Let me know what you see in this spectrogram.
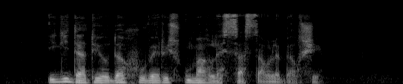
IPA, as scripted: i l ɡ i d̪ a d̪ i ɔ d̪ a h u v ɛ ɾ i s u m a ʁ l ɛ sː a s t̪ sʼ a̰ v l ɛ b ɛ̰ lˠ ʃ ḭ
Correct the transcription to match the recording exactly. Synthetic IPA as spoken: i ɡ i d̪ a d̪ i ɔ d̪ a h u v ɛ ɾ i s u m a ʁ l ɛ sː a s t̪ sʼ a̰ v l ɛ b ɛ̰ lˠ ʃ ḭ

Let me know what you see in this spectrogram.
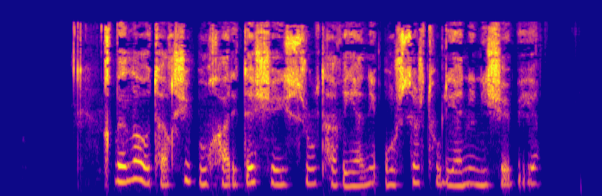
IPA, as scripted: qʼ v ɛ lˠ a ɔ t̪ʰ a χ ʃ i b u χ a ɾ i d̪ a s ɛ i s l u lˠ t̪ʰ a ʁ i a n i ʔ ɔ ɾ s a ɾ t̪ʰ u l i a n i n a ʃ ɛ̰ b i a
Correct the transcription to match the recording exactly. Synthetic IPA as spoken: qʼ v ɛ lˠ a ɔ t̪ʰ a χ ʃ i b u χ a ɾ i d̪ a ʃ ɛ i s ɾ u lˠ t̪ʰ a ʁ i a n i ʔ ɔ ɾ s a ɾ t̪ʰ u l i a n i n i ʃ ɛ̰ b i a

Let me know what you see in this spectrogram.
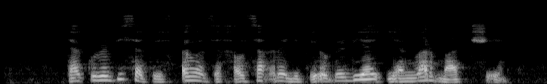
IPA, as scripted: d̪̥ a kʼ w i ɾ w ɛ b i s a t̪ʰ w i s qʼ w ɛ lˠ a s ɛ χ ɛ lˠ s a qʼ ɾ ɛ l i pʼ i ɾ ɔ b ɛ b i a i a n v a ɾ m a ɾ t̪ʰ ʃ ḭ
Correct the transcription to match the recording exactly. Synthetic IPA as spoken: d̪̥ a kʼ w i ɾ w ɛ b i s a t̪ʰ w i s qʼ w ɛ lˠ a z ɛ χ ɛ lˠ s a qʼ ɾ ɛ l i pʼ i ɾ ɔ b ɛ b i a i a n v a ɾ m a ɾ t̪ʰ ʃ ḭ

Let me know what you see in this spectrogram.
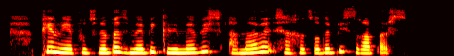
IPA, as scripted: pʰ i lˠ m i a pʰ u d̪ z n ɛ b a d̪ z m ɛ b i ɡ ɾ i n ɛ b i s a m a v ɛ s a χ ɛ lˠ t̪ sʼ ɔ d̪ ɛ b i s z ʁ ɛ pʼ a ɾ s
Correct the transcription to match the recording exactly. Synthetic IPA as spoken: pʰ i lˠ m i ɛ pʰ u d̪ z n ɛ b a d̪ z m ɛ b i ɡ ɾ i m ɛ b i s a m a v ɛ s a χ ɛ lˠ t̪ sʼ ɔ d̪ ɛ b i s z ʁ a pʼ a ɾ s

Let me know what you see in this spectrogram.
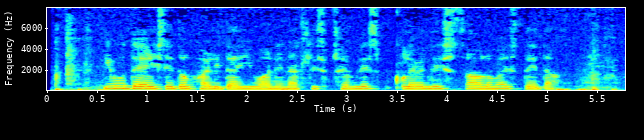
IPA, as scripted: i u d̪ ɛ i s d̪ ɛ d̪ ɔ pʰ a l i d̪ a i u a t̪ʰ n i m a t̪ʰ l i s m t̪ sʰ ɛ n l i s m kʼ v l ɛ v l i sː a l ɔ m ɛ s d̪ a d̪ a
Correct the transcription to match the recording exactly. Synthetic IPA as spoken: i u d̪ ɛ i s d̪ ɛ d̪ ɔ pʰ a l i d̪ a i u a n i n a t̪ʰ l i s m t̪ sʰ ɛ m l i s m kʼ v l ɛ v l i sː a l ɔ m ɛ s d̪ ɛ d̪ a

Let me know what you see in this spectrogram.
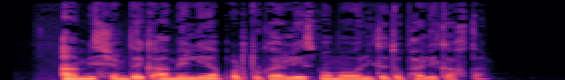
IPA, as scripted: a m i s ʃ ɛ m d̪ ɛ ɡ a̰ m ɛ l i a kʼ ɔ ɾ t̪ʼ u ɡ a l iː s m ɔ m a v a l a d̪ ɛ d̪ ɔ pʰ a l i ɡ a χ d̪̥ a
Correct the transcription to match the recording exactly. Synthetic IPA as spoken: a m i s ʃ ɛ m d̪ ɛ ɡ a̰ m ɛ l i a pʼ ɔ ɾ t̪ʼ u ɡ a l iː s m ɔ m a v a l i d̪ ɛ d̪ ɔ pʰ a l i ɡ a χ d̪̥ a

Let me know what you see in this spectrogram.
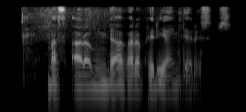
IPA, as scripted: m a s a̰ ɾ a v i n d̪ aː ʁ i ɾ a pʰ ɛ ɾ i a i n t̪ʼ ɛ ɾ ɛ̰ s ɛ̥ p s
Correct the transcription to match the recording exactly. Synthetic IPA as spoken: m a s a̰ ɾ a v i n d̪ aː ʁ a ɾ a pʰ ɛ ɾ i a i n t̪ʼ ɛ ɾ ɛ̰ s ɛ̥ p s

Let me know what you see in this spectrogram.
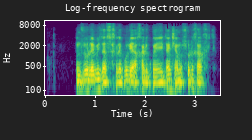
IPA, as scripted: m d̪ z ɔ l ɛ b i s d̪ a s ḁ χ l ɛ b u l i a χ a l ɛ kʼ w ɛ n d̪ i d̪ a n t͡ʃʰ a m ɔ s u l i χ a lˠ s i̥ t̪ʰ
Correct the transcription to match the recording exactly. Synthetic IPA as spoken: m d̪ z u l ɛ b i s d̪ a s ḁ χ l ɛ b u l i a χ a l i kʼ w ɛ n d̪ i d̪ a n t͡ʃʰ a m ɔ s u l i χ a lˠ χ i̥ t̪ʰ

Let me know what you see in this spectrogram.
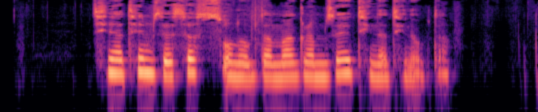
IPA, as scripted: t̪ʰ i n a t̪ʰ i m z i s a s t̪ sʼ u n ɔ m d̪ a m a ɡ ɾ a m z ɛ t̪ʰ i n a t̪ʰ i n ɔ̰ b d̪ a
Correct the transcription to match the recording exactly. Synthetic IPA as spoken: t̪ʰ i n a t̪ʰ i m z ɛ s a s t̪ sʼ u n ɔ b d̪ a m a ɡ ɾ a m z ɛ t̪ʰ i n a t̪ʰ i n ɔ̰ b d̪ a

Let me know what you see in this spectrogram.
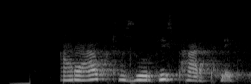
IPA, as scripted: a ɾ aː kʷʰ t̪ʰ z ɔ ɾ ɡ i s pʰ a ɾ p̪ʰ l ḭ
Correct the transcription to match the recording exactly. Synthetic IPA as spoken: a ɾ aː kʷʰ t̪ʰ z u ɾ ɡ i s pʰ a ɾ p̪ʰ l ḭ

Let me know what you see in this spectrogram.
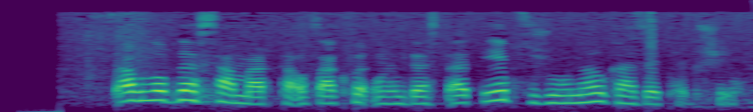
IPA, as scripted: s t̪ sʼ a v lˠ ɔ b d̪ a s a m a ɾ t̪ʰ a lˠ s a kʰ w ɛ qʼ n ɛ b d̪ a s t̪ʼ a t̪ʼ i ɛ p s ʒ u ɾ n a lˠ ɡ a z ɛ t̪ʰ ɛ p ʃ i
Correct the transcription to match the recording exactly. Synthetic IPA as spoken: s t̪ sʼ a v lˠ ɔ b d̪ a s a m a ɾ t̪ʰ a lˠ s a kʰ w ɛ qʼ n ɛ b d̪ a s t̪ʼ a t̪ʼ i ɛ p s ʒ u ɾ n a lˠ ɡ a z ɛ t̪ʰ ɛ p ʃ i

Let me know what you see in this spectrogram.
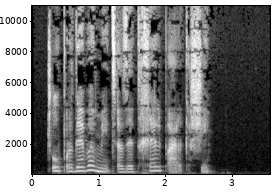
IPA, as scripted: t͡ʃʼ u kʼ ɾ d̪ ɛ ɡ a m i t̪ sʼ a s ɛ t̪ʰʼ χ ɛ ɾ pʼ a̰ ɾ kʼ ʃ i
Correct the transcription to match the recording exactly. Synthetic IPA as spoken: t͡ʃʼ u pʼ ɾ d̪ ɛ b a m i t̪ sʼ a z ɛ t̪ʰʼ χ ɛ l pʼ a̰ ɾ kʼ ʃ i

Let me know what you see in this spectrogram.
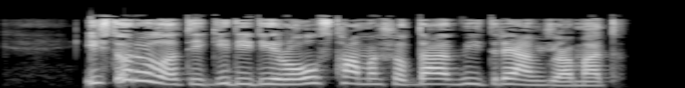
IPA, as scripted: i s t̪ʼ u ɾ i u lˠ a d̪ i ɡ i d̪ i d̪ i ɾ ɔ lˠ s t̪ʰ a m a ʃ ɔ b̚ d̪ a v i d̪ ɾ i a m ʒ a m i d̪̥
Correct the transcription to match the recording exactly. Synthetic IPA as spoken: i s t̪ʼ ɔ ɾ i u lˠ a d̪ i ɡ i d̪ i d̪ i ɾ ɔ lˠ s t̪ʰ a m a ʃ ɔ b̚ d̪ a v i d̪ ɾ ɛ a m ʒ a m a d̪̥

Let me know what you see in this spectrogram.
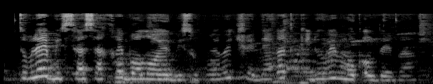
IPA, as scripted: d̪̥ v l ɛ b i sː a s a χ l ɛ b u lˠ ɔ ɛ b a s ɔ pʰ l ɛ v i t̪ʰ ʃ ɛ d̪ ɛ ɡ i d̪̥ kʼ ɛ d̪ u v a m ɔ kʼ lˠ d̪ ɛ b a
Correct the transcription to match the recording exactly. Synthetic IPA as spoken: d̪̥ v l ɛ b i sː a s a χ l ɛ b ɔ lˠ ɔ ɛ b i s u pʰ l ɛ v i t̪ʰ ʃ ɛ d̪ ɛ ɡ a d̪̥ kʼ i d̪ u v i m ɔ kʼ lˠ d̪ ɛ b a

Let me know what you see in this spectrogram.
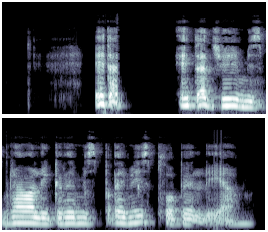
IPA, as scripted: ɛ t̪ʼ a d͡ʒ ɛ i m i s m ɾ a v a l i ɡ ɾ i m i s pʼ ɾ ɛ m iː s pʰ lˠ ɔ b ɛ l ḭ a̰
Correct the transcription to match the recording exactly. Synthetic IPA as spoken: ɛ t̪ʼ a d͡ʒ ɛ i m i s m ɾ a v a l i ɡ ɾ ɛ m i s pʼ ɾ ɛ m iː s pʰ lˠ ɔ b ɛ l ḭ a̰

